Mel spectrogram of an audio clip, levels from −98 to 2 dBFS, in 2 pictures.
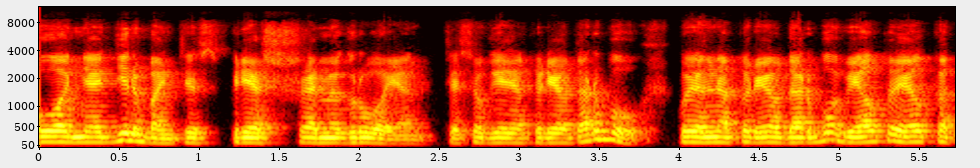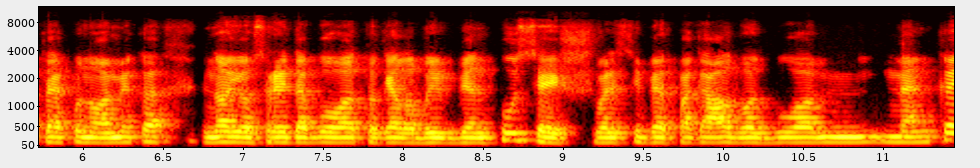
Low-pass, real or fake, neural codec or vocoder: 10.8 kHz; real; none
